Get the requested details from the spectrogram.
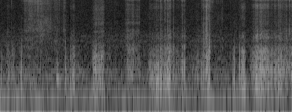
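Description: The tip of a clear plastic gel pen with a blue grip scratches short strokes across a thin paper calligraphy practice sheet with a red grid while writing Chinese characters. The result is a quiet series of brief, dry scratches, each one bright and papery, with soft pauses between strokes.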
